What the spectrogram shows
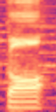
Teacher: So, Go U, but the U becomes simply the long vowel of the O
